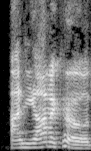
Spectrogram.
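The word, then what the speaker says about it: Aglianico: Agnanico, that's it.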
